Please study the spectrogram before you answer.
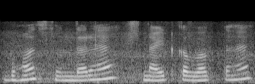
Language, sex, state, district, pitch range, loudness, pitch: Hindi, female, Chhattisgarh, Raipur, 195-235 Hz, -15 LUFS, 205 Hz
